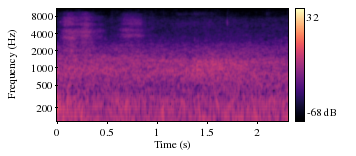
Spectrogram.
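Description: Steady outdoor background noise with no distinct event standing out.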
